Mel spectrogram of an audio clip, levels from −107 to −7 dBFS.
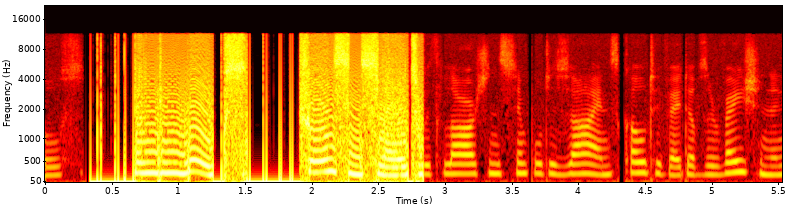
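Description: From 0.34 to 2.83 s the speech is loud, harsh distortion, quiet moments equally loud: likely signed and unsigned mixed up, flipping the top bit.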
